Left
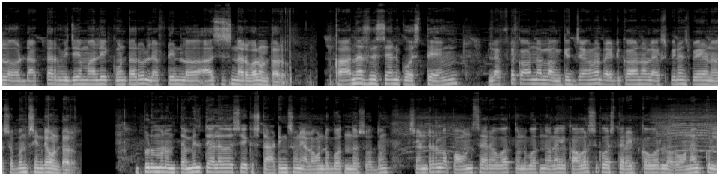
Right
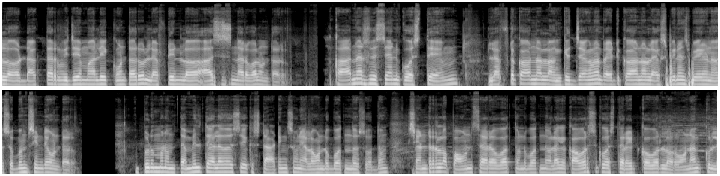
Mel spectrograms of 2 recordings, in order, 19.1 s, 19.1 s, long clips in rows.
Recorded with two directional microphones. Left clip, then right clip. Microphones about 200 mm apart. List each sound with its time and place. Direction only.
0.0 s speech: 40° right (ahead or behind)
3.4 s speech: 15° right (ahead or behind)
4.4 s speech: 25° right (ahead or behind)
11.4 s speech: 35° right (ahead or behind)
